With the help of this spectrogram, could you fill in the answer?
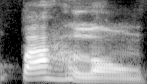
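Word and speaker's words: parlent: Mas na terceira do plural você não vai pronunciar novamente. Você vai ter que escrever o e nt, mas você não vai pronunciar. Então vai ser il parl mesmo som do singular.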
